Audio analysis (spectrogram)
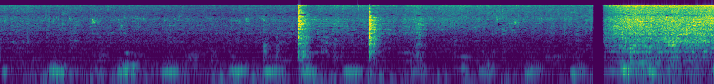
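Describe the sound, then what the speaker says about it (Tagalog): Meat sautés in a pan with garlic and onion, a soft low sizzle under rhythmic scraping stirs, with two sharp clacks partway through and then a sudden louder hiss toward the end. "ginigisa ko na yung karne"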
